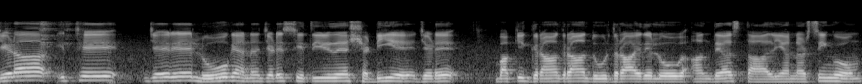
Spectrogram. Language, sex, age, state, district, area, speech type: Dogri, male, 18-30, Jammu and Kashmir, Udhampur, urban, spontaneous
